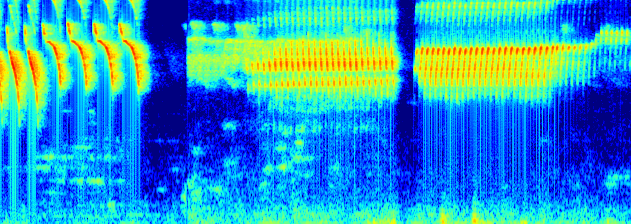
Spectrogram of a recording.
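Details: Canary song meant to stimulate other canaries: a burst of loud downslurred notes, a pause, then long fast rolling trills with a brief break between them.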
